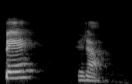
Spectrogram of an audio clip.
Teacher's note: Pero la P en la E se carga la voz, entonces es tónica. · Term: sílaba tónica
